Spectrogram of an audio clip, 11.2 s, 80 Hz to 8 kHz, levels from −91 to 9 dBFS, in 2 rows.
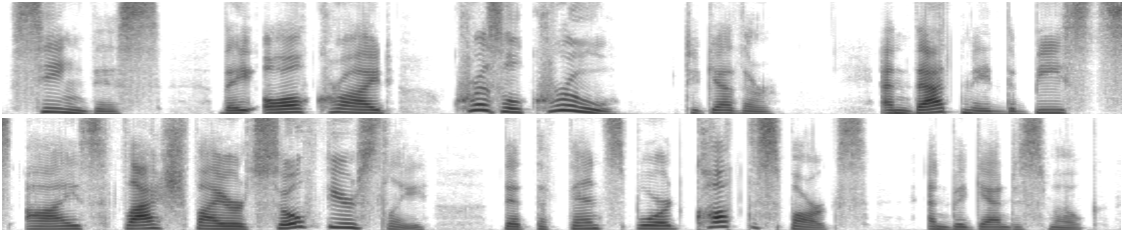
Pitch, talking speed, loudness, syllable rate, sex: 205 Hz, 155 wpm, -21 LUFS, 4.2 syllables/s, female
